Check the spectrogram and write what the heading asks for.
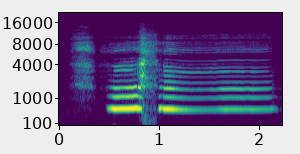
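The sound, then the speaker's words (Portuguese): A voice imitates a child's crying wail: a short breathy sob, a sharp gasp, then one long, loud, steady whining tone held for over a second before cutting off. “Começou a chorar.”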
